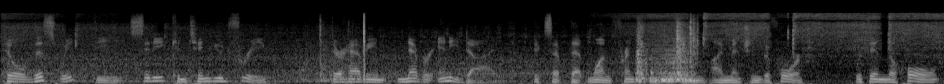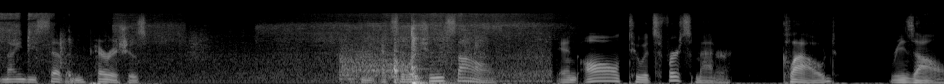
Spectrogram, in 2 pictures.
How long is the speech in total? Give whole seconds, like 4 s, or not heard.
17 s.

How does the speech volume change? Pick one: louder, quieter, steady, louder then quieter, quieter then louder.
steady.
